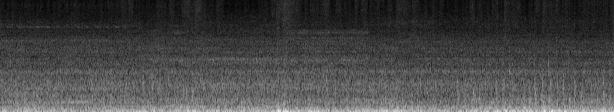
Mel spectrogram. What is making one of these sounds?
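Road noise and wind rumble steadily from inside a moving car.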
